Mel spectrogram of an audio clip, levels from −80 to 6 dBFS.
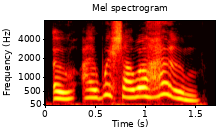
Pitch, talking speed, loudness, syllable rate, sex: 280 Hz, 210 wpm, -16 LUFS, 5.0 syllables/s, female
